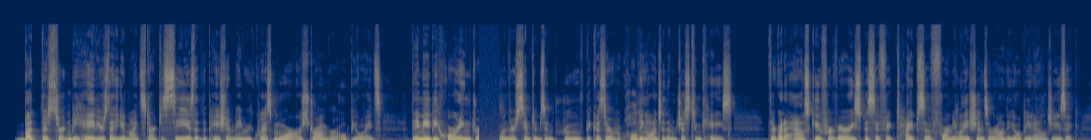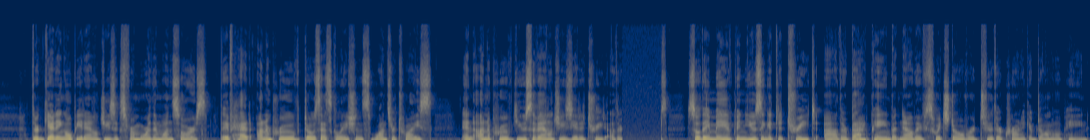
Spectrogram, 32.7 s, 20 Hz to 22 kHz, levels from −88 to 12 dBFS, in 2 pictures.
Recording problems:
audio cutting out; at 7 s and at 26 s for 0.5 s

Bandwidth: 18 kHz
